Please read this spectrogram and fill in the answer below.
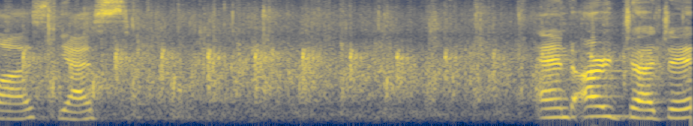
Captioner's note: applause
